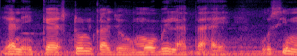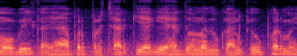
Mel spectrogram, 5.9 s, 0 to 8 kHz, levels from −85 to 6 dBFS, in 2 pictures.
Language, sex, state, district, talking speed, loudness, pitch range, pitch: Hindi, male, Punjab, Pathankot, 220 wpm, -17 LUFS, 115-125 Hz, 120 Hz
